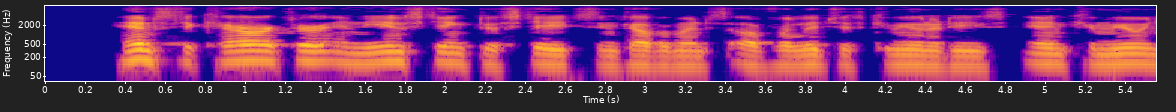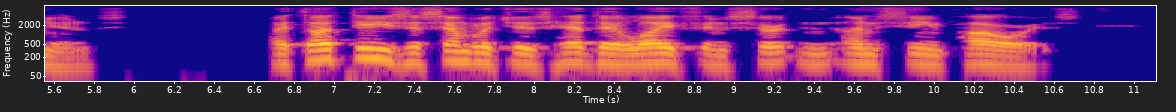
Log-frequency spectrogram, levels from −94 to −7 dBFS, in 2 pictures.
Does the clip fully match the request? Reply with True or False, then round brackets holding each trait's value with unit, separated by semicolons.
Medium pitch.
False (130 Hz)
